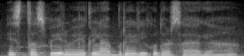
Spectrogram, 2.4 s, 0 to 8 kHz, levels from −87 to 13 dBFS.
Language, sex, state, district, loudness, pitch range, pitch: Hindi, female, Uttar Pradesh, Shamli, -16 LUFS, 215-245 Hz, 225 Hz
